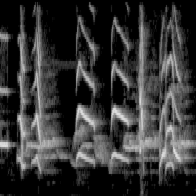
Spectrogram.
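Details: Oriental magpie-robin performing its learned song material: clear, ringing whistled notes, several sliding downward, given in short spaced phrases with a sharp click between them.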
